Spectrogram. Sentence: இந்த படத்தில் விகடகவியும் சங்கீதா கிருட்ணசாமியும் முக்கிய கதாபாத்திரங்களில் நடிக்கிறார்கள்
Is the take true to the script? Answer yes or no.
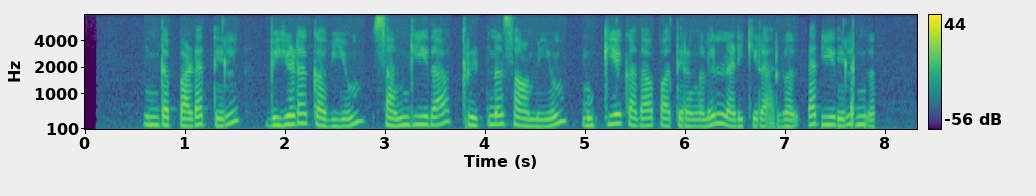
no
